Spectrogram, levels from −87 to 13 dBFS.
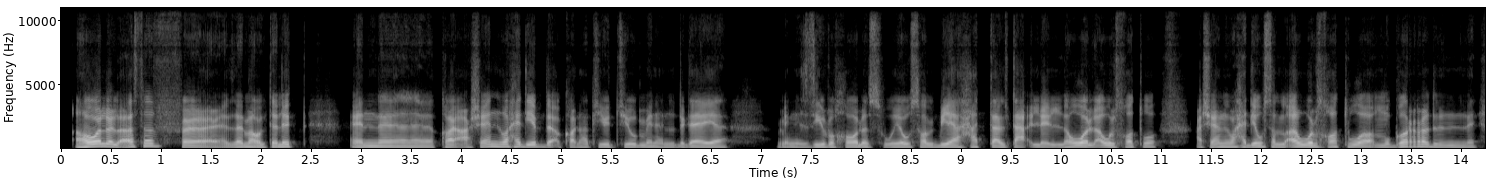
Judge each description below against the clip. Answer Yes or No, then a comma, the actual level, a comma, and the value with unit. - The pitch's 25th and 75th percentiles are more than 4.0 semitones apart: Yes, average, 4.8 semitones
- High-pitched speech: No, low, 125 Hz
